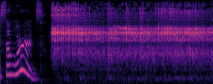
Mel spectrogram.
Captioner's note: fireworks bang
